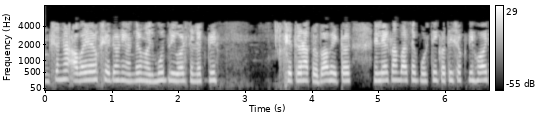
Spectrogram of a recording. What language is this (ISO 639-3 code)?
guj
